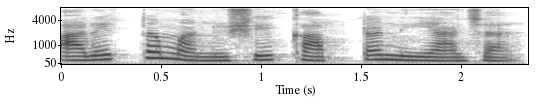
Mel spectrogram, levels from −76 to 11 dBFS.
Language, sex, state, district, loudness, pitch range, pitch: Bengali, female, Assam, Hailakandi, -17 LUFS, 190-240 Hz, 210 Hz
